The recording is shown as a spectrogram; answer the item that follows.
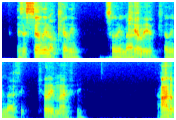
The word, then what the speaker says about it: Cillian: Killian should be a K. You don't usually pronounce a C as a K in that kind of context.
